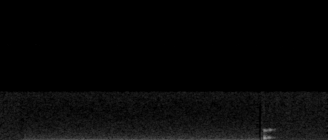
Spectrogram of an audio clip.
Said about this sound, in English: And I'm sorry, I just coughed into all of your ears.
